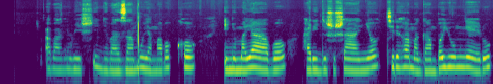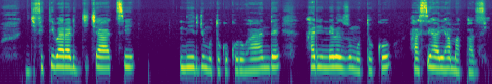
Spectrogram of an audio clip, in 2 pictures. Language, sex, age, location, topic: Kinyarwanda, female, 18-24, Kigali, health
